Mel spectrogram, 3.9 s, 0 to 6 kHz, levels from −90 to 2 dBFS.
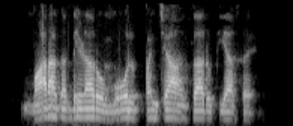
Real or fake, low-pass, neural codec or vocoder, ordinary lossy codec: fake; 5.4 kHz; codec, 16 kHz, 8 kbps, FunCodec, trained on Chinese and English, 25 frames a second; MP3, 48 kbps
